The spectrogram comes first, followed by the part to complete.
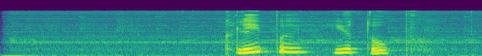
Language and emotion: Russian, sad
